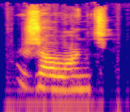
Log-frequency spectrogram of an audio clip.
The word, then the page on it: żołądź: [ˈʐ̠ɔwɔ̃ɲt͡ɕ]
